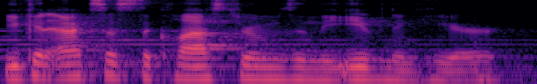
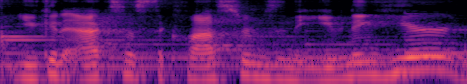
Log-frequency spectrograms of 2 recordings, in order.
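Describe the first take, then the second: First: It is said as a statement, falling. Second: It is said as a question, rising.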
